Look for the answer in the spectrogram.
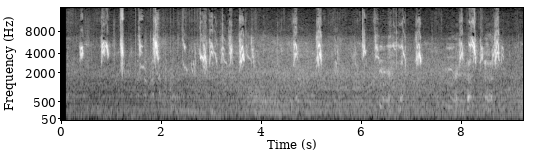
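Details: Several Eurasian tree sparrows gathered at food at a Tenmangu shrine on 19 April 2019. They give a scattered chorus of short, high, sharp chirps, irregular and sometimes overlapping, over a low steady background hum.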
